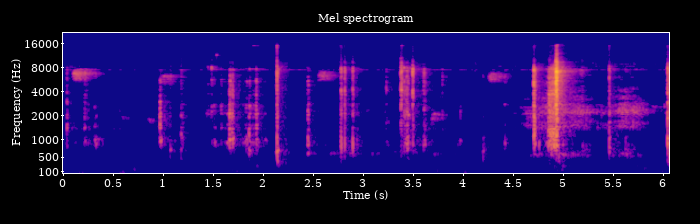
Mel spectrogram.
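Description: Scattered small clicks and rattles of a fish lip grip and a digital hanging scale being handled and hooked together to weigh a snakehead, loudest about five seconds in.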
